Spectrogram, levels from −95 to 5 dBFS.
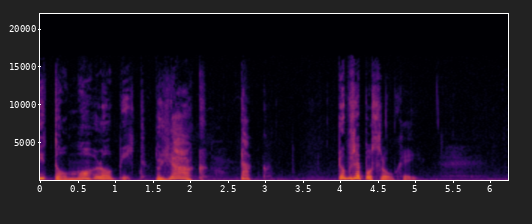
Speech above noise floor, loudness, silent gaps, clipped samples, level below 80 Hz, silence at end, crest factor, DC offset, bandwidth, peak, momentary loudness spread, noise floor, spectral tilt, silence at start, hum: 34 dB; -32 LUFS; none; under 0.1%; -64 dBFS; 1.25 s; 22 dB; under 0.1%; 15.5 kHz; -12 dBFS; 21 LU; -65 dBFS; -6 dB/octave; 0 s; none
